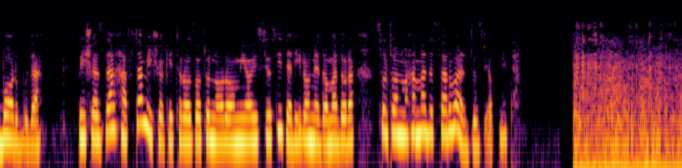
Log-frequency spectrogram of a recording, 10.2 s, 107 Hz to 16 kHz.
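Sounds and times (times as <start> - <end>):
speech: 0.0 - 7.9
loud rapid gunfire: 8.6 - 10.2.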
